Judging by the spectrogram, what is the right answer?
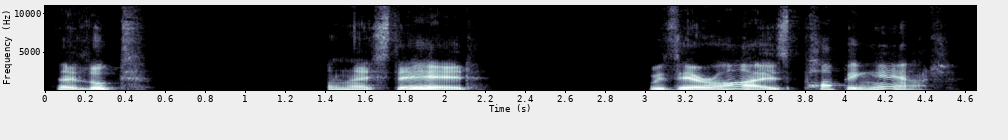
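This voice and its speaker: A man reading a children's picture book aloud with expressive, unhurried storytelling and casual asides. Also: lowish voice, dry recording, clean studio sound. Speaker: reader.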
